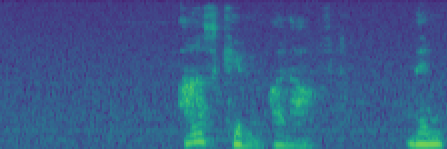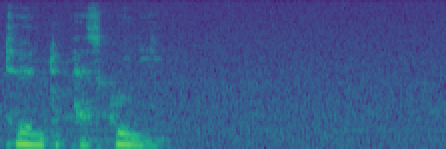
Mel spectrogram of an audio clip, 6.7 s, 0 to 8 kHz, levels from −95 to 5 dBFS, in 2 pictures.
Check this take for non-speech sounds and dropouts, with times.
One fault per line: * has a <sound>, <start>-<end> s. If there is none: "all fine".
all fine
